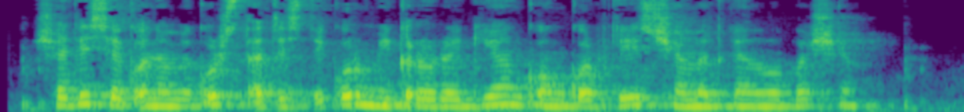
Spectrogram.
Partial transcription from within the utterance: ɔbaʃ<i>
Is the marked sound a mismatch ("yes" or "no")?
no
